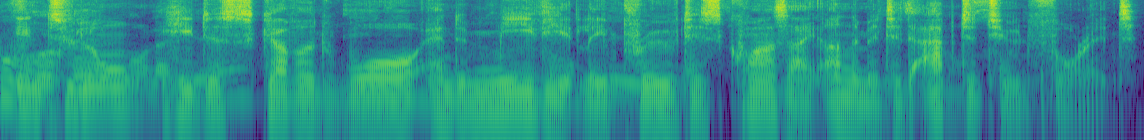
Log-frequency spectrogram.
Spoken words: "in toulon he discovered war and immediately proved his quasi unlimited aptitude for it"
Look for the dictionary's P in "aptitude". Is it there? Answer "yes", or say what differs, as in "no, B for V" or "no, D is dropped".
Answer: yes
